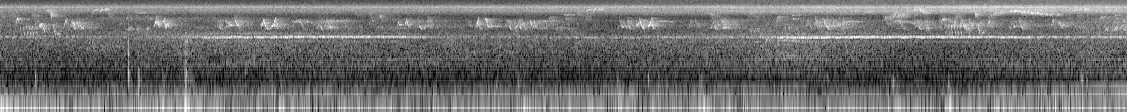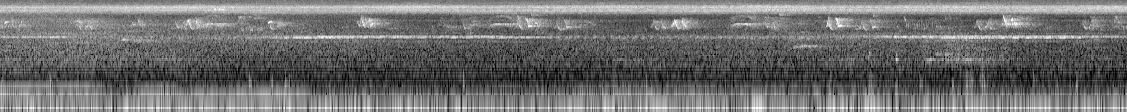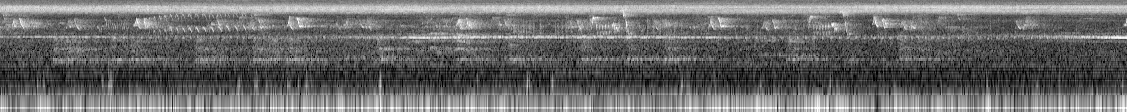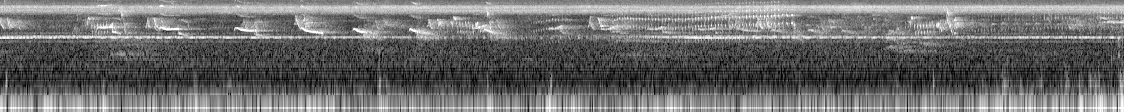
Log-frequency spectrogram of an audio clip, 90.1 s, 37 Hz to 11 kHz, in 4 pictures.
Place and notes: Cruz das Almas, BA, Brasil - Eucalipto Frente a Casa
Captação feita com base da disciplina de Som da Docente Marina Mapurunga, professora da Universidade Federal do Recôncavo da Bahia, Campus Centro de Artes Humanidades e Letras. Curso Cinema & Audiovisual. CAPTAÇÃO FOI FEITA COM UM PCM DR 50. Captação Feita em Frente a uma residencia comum localizada dentro do campus. EM CRUZ DAS ALMAS-BAHIA.
8 March 2014, 09:50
